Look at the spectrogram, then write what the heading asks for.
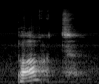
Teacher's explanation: porte, une syllabe fermée, donc on utilise la voyelle ouverte.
